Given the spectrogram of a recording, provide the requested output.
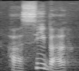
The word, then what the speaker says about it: Seba: related that has just the different s sound Seba and ugly explains that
